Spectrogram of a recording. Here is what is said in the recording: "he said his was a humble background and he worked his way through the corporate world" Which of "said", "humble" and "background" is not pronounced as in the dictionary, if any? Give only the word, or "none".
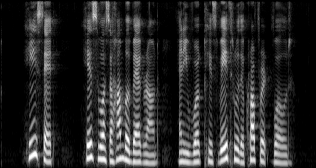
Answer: none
